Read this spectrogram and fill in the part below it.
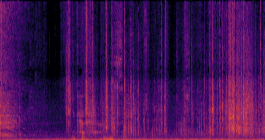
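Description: Tissue paper rustles and crinkles under hands.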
